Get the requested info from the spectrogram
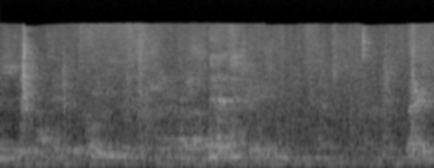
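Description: Soft, wavering voice sounds with no clear words, quieter than the talk around them.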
